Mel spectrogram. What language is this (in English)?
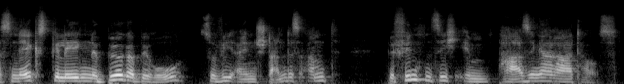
German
